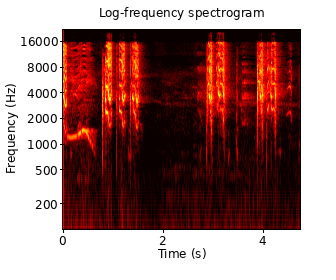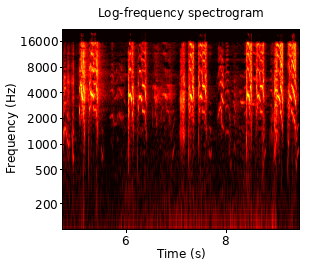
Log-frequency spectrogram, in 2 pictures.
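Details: Green parrot calling: a short rising whistle at the start, then scattered harsh squawks in pairs and triplets over steady faint background hum.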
